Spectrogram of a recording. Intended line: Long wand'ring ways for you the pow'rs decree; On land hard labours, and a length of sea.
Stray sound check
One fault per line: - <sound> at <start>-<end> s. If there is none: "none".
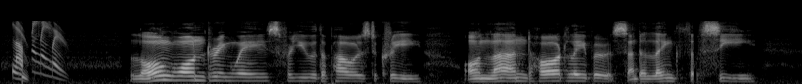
- chirp at 0.1-0.7 s
- dropout at 6.9-7.0 s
